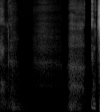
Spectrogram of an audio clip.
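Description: A man's breath drawn in close to a handheld microphone, a short breathy rush of air with no voice in it, about one and a half seconds in. The end of a spoken phrase fades at the start, and the next phrase begins right at the end.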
